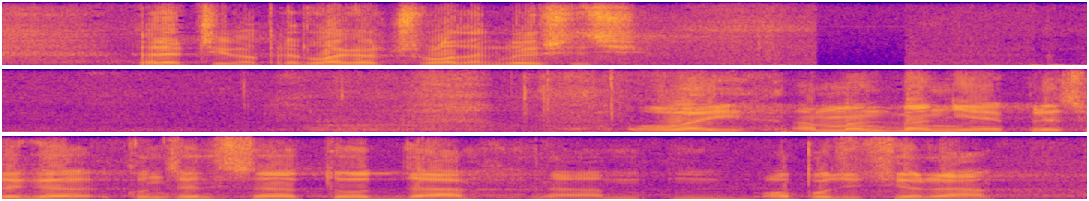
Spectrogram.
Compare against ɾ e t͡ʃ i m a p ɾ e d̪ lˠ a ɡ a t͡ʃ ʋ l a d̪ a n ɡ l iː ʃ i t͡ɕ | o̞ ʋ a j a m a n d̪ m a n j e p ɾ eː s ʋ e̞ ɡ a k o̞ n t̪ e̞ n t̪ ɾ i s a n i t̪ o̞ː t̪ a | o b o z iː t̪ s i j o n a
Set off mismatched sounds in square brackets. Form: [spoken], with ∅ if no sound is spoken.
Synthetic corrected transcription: ɾ e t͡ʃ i m a p ɾ e d̪ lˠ a ɡ a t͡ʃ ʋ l a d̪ a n ɡ l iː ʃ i t͡ɕ | o̞ ʋ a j a m a n d̪ m a n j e p ɾ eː s ʋ e̞ ɡ a k o̞ n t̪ e̞ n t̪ ɾ i s a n [a] t̪ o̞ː [d̪] a | o [p] o z [i] t̪ s i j o n a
